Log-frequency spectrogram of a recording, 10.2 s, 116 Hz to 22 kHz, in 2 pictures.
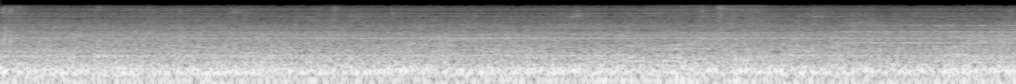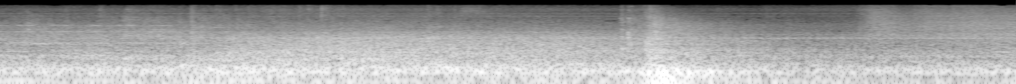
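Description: A London Underground S7 Stock train stands at the platform with a steady low rumble. A rapid series of high warning beeps sounds from about four to six seconds in. The sliding doors then shut with a sharp thud about eight seconds in.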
